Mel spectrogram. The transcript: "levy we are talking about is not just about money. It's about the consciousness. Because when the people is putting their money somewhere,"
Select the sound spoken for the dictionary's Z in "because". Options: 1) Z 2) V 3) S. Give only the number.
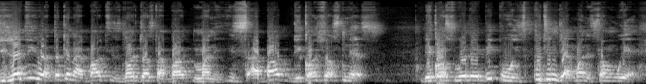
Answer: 3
